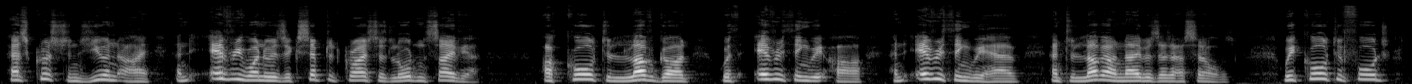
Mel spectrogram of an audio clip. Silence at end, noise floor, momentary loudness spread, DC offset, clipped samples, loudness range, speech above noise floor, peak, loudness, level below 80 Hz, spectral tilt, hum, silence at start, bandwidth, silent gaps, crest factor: 0.25 s; -65 dBFS; 13 LU; under 0.1%; under 0.1%; 4 LU; 44 dB; 0 dBFS; -21 LUFS; -72 dBFS; -6 dB/octave; none; 0.1 s; 16.5 kHz; none; 22 dB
